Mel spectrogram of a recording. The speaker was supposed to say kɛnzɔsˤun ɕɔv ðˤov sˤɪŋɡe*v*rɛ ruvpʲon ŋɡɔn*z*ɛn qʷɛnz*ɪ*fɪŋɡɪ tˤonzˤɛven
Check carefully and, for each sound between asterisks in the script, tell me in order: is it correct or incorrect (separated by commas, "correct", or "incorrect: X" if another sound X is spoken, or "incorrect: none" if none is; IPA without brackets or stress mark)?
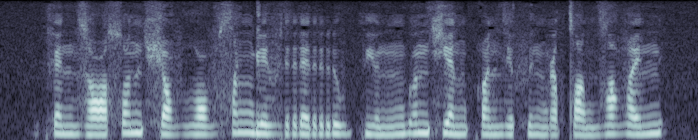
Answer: correct, incorrect: ɕ, correct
